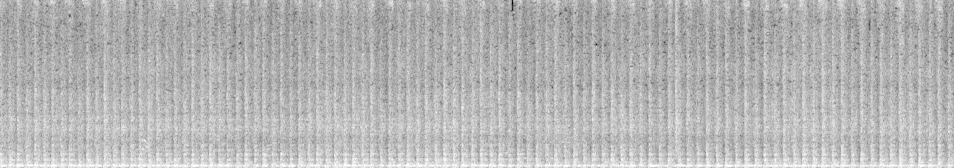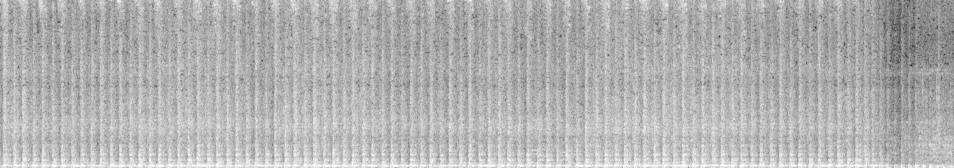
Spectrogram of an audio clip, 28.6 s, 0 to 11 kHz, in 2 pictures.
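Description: Advance-Rumely steam traction engine working hard under heavy load, belted to a power eater dynamometer: a fast, steady exhaust beat over the running drive belt and load machine, holding near 80 horsepower. About a second before the end the load comes off and the sound drops and eases.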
